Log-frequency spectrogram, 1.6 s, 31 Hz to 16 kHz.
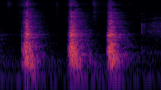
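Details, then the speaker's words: Ariens SS522e snowblower: shaft turned by hand gives three dry rasping scrapes, mainly a worn bearing though probably partly something else; the shaft is to be removed via three bolts on each end for replacement. "it's mainly this bearing but I'm sure it's a little bit of both"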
